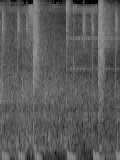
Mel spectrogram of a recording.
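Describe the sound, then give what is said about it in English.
Lake water laps and splashes against the shoreline in a quick series of soft, low slaps over a steady watery hiss, fairly quiet, with no voices. “As I stand by the lake listening to the water crashing on the shoreline”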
